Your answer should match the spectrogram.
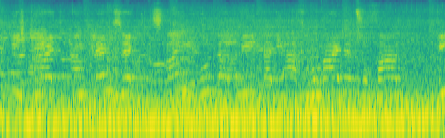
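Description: A man's voice over a public-address system, with a steady low rumble from engines running beneath it.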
